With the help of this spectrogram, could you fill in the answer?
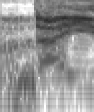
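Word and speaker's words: دے: খেয়াল করছেন আমরা কিভাবে পড়লাম, দাই দে দি, দাই জবর দিয়া দাই, আর জের দিয়া আমরা এটাকে মাজহুল করে পড়ছি দে, মূলত উচ্চারণ হওয়া দরকার ছিল দি, কিন্তু দেখেন এটা হলো ইয়ায়ে মাজহুল দেওয়া আছে তাই আমরা পড়তেছি দে।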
